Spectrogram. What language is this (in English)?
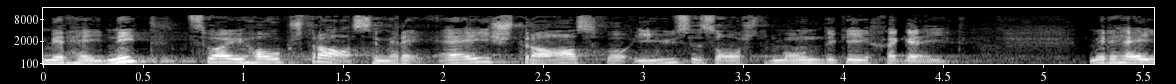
Swiss German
